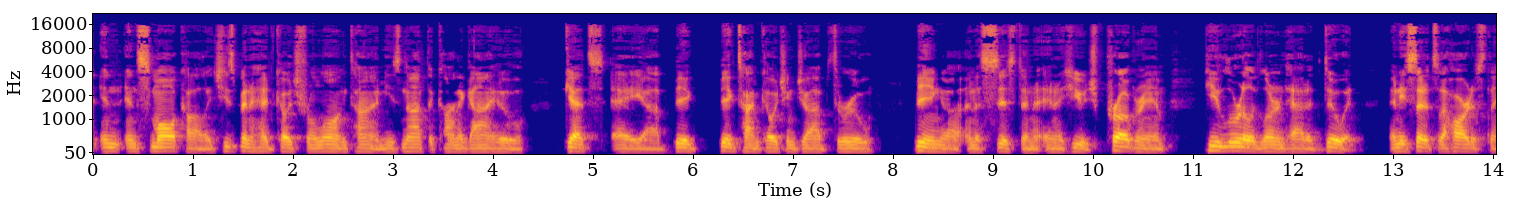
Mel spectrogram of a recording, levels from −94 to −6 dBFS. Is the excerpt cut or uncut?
uncut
